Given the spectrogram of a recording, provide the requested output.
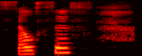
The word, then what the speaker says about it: Celsus: with that Cal says sometimes I'll hear him pronounce Celsus I prefer the hard see that's how it works in Latin the day medic inna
